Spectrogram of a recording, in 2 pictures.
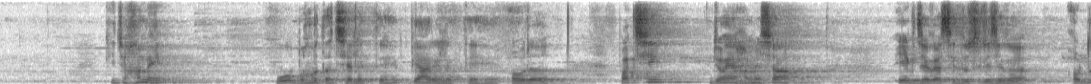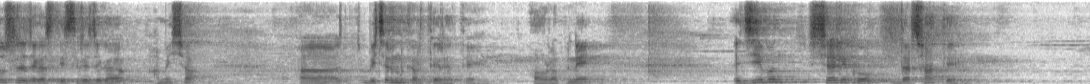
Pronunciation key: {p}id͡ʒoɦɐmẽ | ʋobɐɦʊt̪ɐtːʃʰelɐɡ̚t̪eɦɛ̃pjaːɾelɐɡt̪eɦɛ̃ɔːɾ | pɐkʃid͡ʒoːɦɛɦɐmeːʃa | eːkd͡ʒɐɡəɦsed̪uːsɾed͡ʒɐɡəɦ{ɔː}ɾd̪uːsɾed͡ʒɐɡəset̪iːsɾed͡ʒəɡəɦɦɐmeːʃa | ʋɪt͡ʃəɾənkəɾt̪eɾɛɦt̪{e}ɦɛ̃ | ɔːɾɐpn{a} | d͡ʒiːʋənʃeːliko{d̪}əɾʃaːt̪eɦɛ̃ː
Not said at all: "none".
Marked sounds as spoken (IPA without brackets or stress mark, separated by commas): k, ɔː, e, e, d̪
